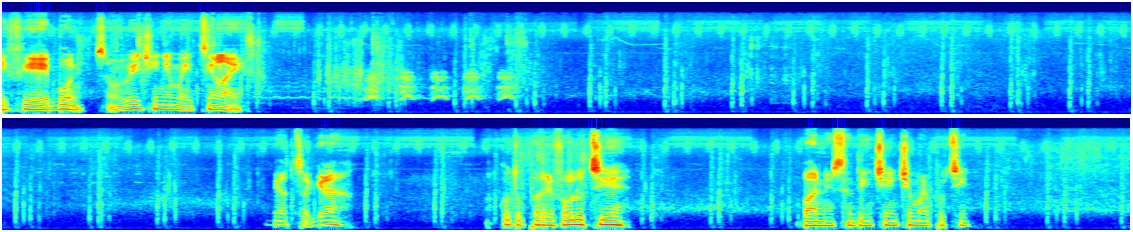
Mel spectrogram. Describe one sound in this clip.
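Footsteps crunch on a dusty road.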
